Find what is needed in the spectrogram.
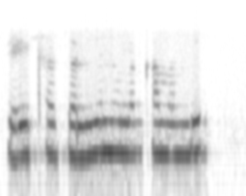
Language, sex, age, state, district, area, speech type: Hindi, female, 30-45, Bihar, Begusarai, urban, conversation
